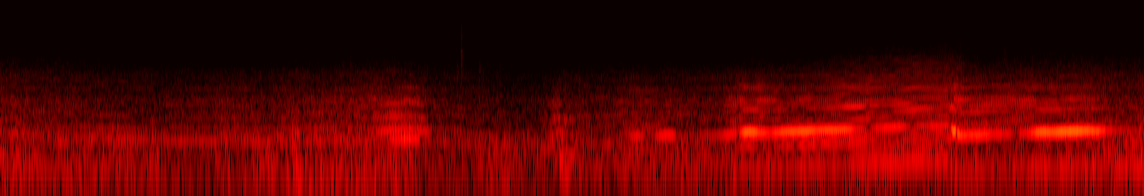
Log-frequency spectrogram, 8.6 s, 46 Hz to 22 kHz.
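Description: Porsche 911 GT3 RS's naturally aspirated flat-six heard from inside the cabin. It runs off the throttle under hard braking, with a brief rise in revs about three seconds in as it downshifts to second. It then pulls out of the corner with climbing pitch, drops in pitch on the upshift to third just past seven seconds, and climbs again.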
